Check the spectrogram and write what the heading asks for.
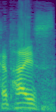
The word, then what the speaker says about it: Het Huis: Head Highs. Dibacanya Head Highs ya?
